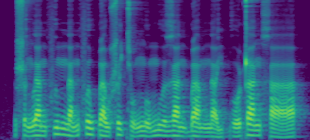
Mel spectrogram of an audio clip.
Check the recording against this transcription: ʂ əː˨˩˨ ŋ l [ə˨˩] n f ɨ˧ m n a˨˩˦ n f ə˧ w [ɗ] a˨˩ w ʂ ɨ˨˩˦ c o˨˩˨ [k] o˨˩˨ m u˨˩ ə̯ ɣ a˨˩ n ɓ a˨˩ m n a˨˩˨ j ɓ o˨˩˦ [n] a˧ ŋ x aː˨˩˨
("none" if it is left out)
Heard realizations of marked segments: a˨˩, ɓ, ŋ, ʈ

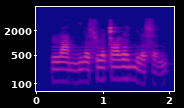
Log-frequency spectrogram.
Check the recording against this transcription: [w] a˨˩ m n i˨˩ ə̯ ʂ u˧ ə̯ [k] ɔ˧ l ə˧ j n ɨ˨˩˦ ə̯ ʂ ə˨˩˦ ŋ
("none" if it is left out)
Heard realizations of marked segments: ɹ, ʈ

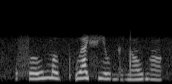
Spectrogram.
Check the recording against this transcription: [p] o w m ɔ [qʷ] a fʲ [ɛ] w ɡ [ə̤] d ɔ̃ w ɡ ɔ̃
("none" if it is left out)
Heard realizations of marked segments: f, kʷʼ, ɛ, ə̤

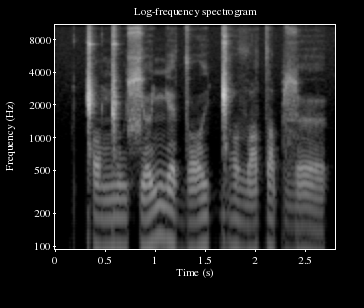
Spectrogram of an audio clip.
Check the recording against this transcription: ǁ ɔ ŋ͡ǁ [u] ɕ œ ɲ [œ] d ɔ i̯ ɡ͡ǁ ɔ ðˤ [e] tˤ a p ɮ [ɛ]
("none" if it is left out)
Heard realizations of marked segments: u, ɛ, ø, œ

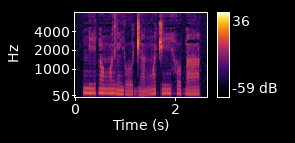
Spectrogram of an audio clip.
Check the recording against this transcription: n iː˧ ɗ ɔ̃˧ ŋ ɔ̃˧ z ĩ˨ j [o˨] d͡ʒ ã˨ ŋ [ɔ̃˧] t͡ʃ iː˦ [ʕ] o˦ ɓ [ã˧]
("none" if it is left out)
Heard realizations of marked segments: oː˨, ɔ̃˦, h, ã˧

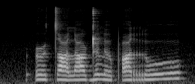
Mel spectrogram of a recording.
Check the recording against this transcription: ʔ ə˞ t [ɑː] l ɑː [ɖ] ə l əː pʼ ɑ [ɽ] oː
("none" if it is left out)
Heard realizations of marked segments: ɑ, ɖ, r

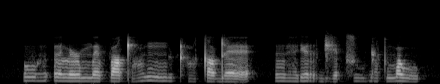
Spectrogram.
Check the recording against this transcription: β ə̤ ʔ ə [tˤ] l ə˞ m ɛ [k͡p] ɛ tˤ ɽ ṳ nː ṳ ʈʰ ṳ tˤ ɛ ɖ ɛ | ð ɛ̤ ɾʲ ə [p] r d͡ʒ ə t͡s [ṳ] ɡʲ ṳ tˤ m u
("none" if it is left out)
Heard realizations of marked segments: none, p, none, ṳ

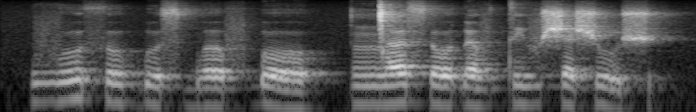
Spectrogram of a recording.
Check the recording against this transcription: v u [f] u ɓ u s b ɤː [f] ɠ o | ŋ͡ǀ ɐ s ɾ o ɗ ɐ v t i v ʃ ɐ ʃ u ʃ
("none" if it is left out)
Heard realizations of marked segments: θ, f

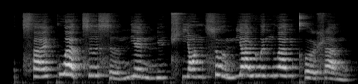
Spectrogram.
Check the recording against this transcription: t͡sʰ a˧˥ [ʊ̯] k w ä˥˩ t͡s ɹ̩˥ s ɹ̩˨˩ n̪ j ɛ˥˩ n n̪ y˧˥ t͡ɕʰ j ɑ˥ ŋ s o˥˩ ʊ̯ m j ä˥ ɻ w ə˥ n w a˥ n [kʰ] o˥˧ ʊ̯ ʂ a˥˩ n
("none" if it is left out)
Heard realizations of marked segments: ɪ̯, kʰ

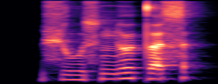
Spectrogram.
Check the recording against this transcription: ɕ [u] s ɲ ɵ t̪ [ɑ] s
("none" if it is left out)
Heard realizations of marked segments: uː, ɐ

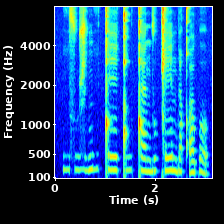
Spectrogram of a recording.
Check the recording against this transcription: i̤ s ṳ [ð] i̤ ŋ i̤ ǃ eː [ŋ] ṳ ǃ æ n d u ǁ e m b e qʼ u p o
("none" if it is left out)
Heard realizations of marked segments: ʐ, ǃ

